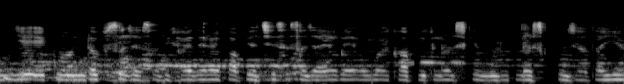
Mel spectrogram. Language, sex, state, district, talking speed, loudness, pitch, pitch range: Hindi, female, Bihar, Muzaffarpur, 280 wpm, -22 LUFS, 215 Hz, 205-220 Hz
